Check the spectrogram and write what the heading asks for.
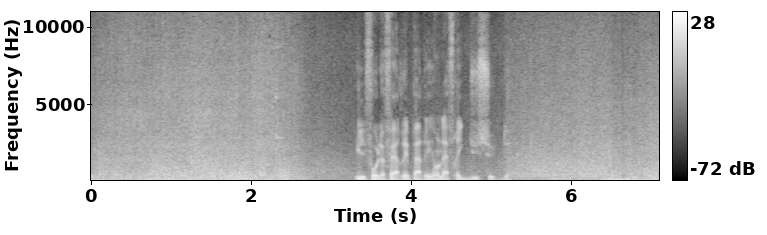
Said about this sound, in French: Une vague frappe le bateau d'Autissier et casse un de ses gouvernails.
